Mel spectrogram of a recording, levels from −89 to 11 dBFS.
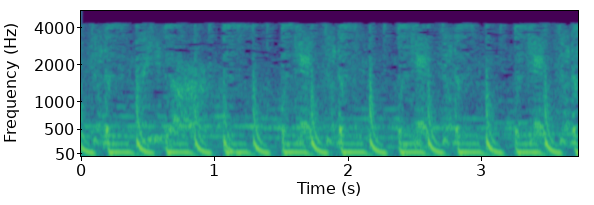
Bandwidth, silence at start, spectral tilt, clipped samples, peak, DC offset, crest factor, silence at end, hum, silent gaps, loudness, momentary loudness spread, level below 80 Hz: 4.5 kHz; 0 s; -10.5 dB/octave; under 0.1%; -4 dBFS; 0.3%; 12 dB; 0 s; none; none; -17 LUFS; 2 LU; -20 dBFS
